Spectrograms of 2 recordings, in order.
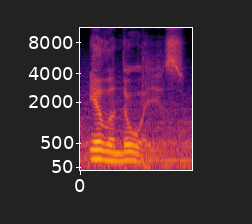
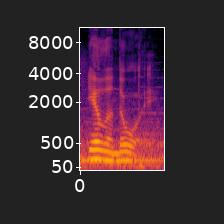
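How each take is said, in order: First: The last syllable ends like 'noise', with a final s. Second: The last syllable ends like 'annoy', no final s. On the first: The speaker calls it wrong. "not Illinois" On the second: The speaker calls it right. "I'm saying it as Illinois"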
